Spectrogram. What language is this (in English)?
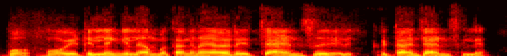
Malayalam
